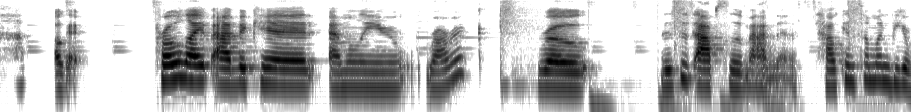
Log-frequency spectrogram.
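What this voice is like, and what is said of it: Usual voice. Nothing is said of it.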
